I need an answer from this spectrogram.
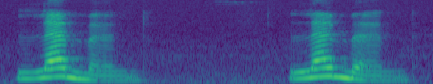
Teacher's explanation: the second part is going to be a schwa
